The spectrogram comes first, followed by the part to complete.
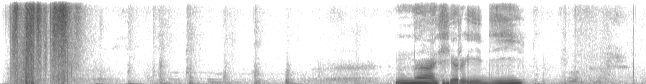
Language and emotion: Russian, angry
